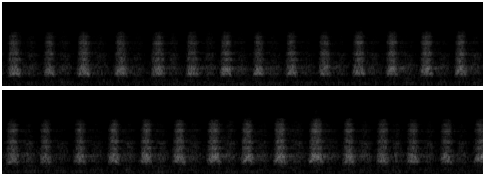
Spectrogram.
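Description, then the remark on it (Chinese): A person imitates a dog panting with the mouth open and tongue flat, as a breathing exercise to activate the diaphragm: a steady, fast train of breathy huffs, about four per second, fairly loud, with no talking. “这里的狗哈气呢，有两种练习法，一个是张口，一个是闭口。先说张口练习啊，就是要把你的嘴巴张开，舌头放平。”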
